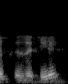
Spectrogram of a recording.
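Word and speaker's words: physically: Double L वाई से पहले ए होगा तो ए साइलेंट होगा। जैसे इसे हम पढ़ेंगे फिजिकली, यहाँ पे डबल एल वाई है, ठीक है।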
